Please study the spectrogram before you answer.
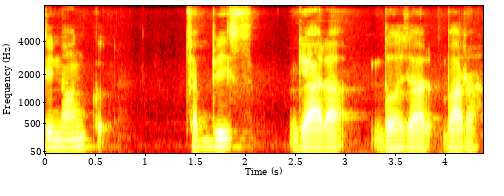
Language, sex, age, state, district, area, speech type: Hindi, male, 18-30, Madhya Pradesh, Betul, urban, spontaneous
